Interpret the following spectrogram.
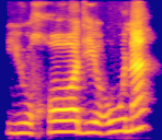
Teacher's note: The خا is heavy. Make the خا heavy. The rest of the word light.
